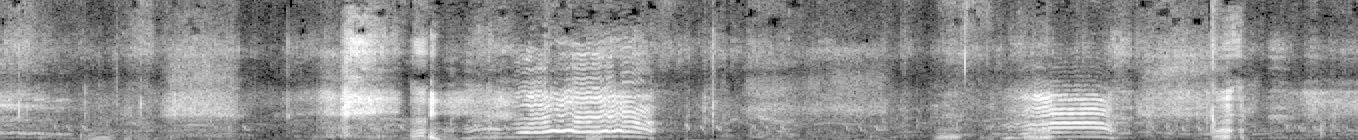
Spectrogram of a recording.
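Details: On a Boer goat farm in Nepal, two wavering, trembling bleats sound a couple of seconds apart amid human voices, rustling and handling noises.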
